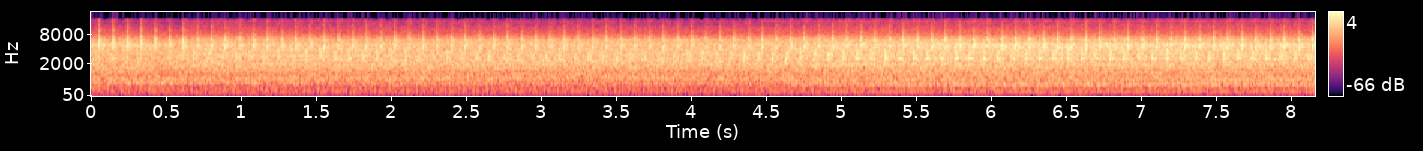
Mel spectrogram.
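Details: Suzuki Vitara on a cold start: a steady, fast ticking knock of about three or four per second over the cold idle. The source of the knock is not pinned down.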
